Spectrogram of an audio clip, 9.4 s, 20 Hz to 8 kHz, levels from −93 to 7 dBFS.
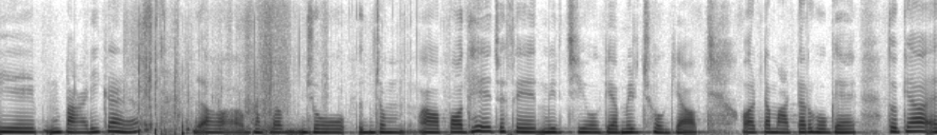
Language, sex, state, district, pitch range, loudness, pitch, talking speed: Hindi, female, Chhattisgarh, Sukma, 205-225 Hz, -11 LUFS, 215 Hz, 145 wpm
